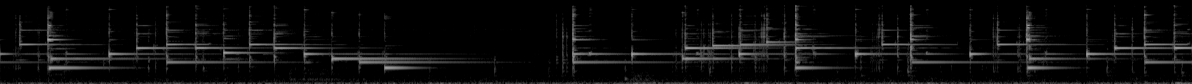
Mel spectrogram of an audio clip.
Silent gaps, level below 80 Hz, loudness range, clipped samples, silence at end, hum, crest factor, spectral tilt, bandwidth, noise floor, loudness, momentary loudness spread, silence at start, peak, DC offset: none; -58 dBFS; 6 LU; under 0.1%; 0 s; none; 26 dB; 3 dB/octave; 17 kHz; -57 dBFS; -31 LUFS; 11 LU; 0 s; -8 dBFS; under 0.1%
